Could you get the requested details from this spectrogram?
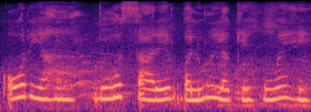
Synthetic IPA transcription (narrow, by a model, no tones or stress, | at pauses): ɔːɾjɐɦãbɔɦʊt̪saːɾebɐluːnlɐɡeɦueɦɛ̃ː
